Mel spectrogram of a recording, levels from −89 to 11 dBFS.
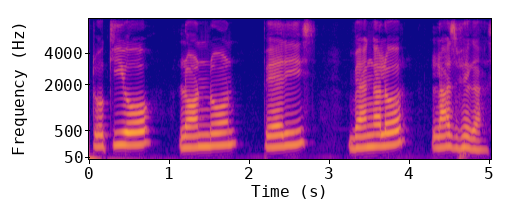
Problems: constant background noise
